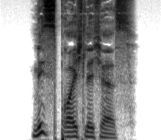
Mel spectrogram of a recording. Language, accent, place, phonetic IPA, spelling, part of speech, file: German, Germany, Berlin, [ˈmɪsˌbʁɔɪ̯çlɪçəs], missbräuchliches, adjective, De-missbräuchliches.ogg
- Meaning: strong/mixed nominative/accusative neuter singular of missbräuchlich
